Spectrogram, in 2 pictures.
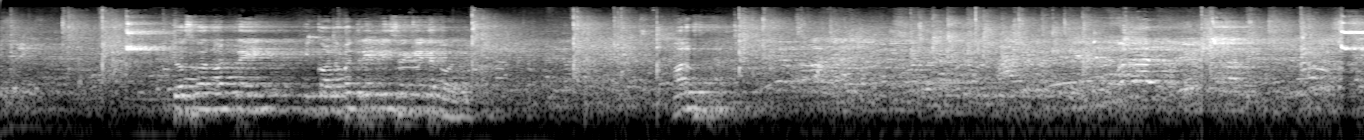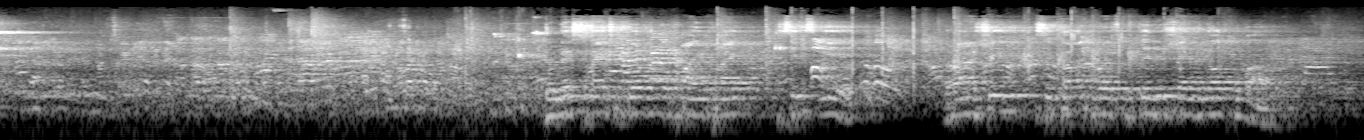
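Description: Badminton rackets strike a shuttlecock with sharp pops in a large echoing hall.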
